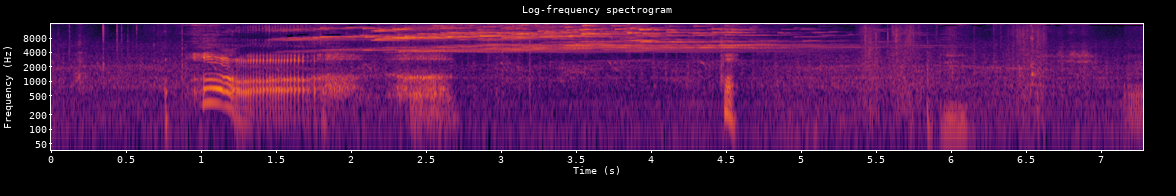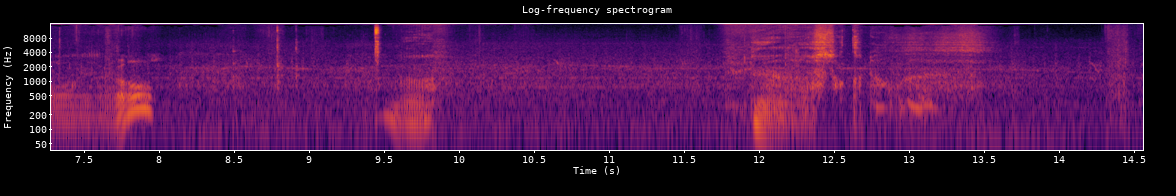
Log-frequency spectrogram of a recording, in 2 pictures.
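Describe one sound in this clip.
A man mumbles and hums playfully.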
